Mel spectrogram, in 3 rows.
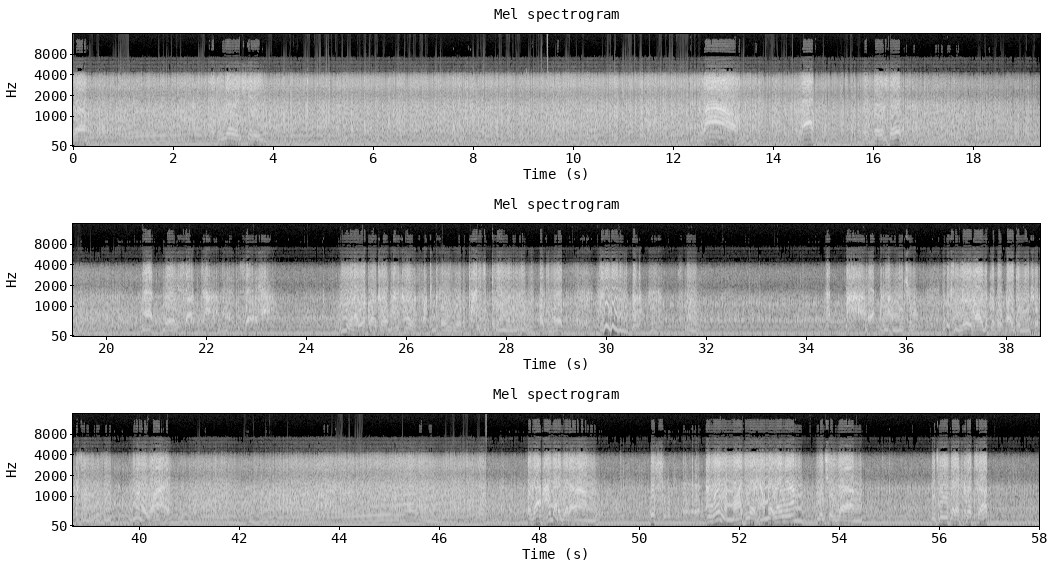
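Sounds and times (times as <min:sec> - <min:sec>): motorcycle engine running: 0:00.0 - 0:58.0
wind rushing over microphone: 0:00.0 - 0:58.0.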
